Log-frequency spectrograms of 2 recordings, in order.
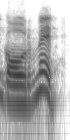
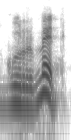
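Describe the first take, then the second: First: "gourmet" with both o and u, go-ur-MET; spelling-pronunciation of "gourmet" with a diphthong ou; gourmet read as written. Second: "gourmet" as gur-MET; "gourmet" with a plain u in the first syllable; gourmet without the O. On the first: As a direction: sound the o in "gourmet". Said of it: "nadie dice gourmet". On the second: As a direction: drop the o in "gourmet", only u sounds. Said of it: "desaparece la O". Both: Shown as a demonstration.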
